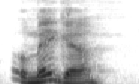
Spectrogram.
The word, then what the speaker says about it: Ohmega: So Omega, which for listeners, if they don't know Omega, it's spelled O-H-M-E-G-A, which is a play on ohm.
